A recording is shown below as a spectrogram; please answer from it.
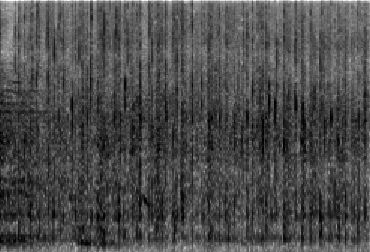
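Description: An audience at a school annual function claps, a dense patter of many hands that stays steady and fairly close for several seconds, with a voice faintly mixed in.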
